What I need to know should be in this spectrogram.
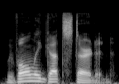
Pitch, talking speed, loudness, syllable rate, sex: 110 Hz, 200 wpm, -15 LUFS, 6.6 syllables/s, male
